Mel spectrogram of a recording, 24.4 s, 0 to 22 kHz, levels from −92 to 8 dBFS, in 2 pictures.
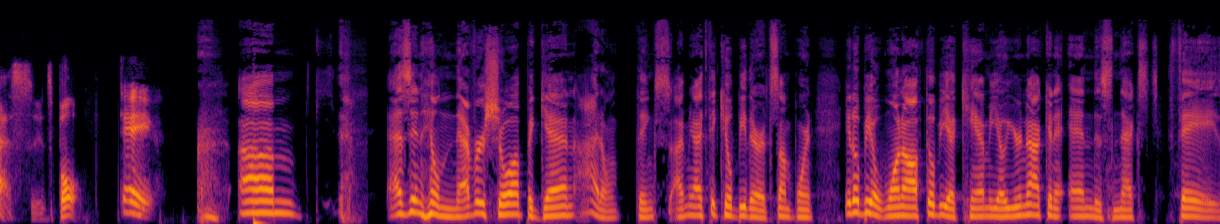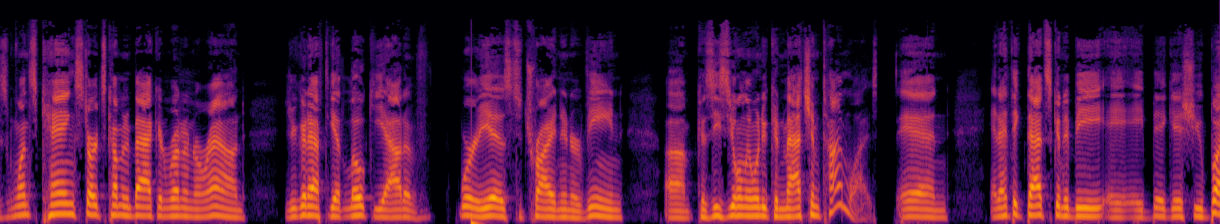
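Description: At 2.55 s and 16.92 s a DC step shifts the waveform's zero line by about -15 dBFS, heard as a low thump that then decays away through a roughly 5 Hz high-pass while the speech continues unchanged.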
